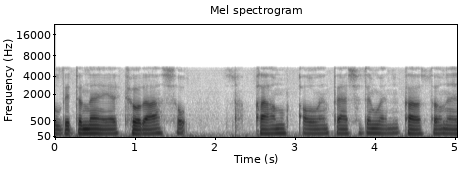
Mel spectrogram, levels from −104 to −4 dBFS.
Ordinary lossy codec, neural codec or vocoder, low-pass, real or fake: none; autoencoder, 22.05 kHz, a latent of 192 numbers a frame, VITS, trained on many speakers; 5.4 kHz; fake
